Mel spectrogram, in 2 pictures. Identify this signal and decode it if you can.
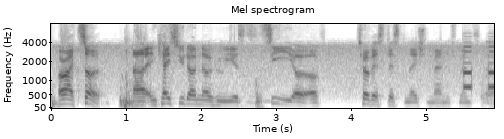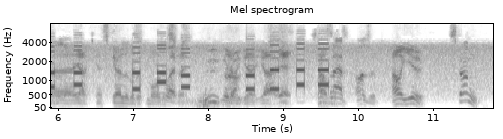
DTMF, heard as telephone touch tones, dialled by hand, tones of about 110 ms. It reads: 558 204 1399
